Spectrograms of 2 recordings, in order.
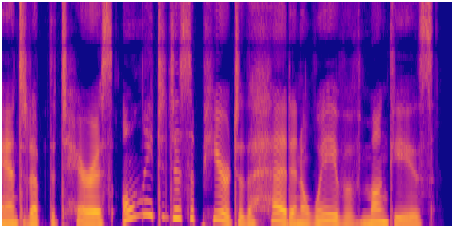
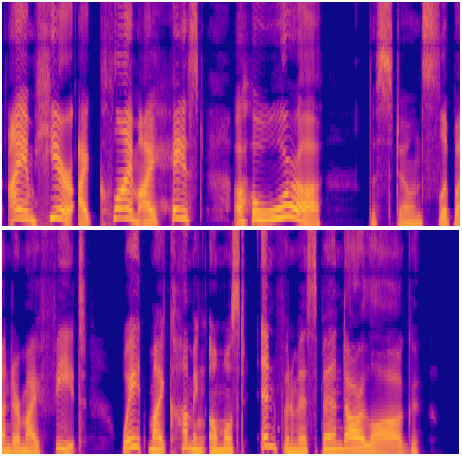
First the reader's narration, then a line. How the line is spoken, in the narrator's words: he shouted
